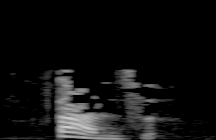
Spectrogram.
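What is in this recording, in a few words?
"担子", Mandarin Chinese; chinese-flashcards; hsk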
